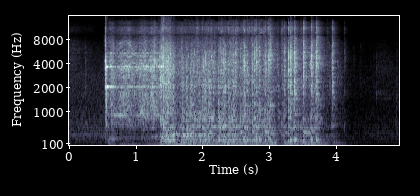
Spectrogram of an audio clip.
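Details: Retired Chevy drag-racing engine, sidelined about 4 years after catastrophic damage, first start after priming fuel: few seconds of loud, raw, uneven firing as it catches and runs hard, then cuts; it runs.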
